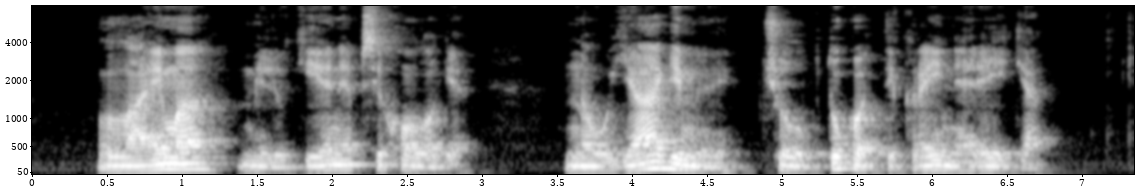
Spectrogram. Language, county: Lithuanian, Telšiai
